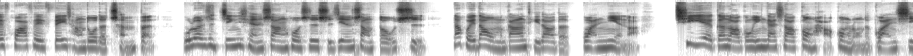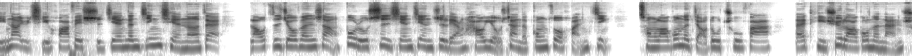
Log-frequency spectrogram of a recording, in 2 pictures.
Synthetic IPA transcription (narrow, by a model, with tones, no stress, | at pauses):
xwa˥fe˥˩ɪfe˥ɪʈ͡ʂʰɑ˧˥ŋt̪̬wɔ˥d̪ə˨ʈ͡ʂʰə˧˥ŋpə̰˨˩˦n | pu˧˥lwə˥˧nʂ̬ɻ̩˥˩t͡ɕi˥ŋt͡ɕʰjɛ˧˥nʂɑ˥˧˨ŋxwɔ˥˧˩ʂɻ̩˥˩ʂɻ̩˧˥t͡ɕjɛ˥nʂɑ˥˩ŋt̪o˥ʊʂɻ̩˥˩ | na˥˩xwe˧˥ɪt̪ɑ˥˩wɔ˨˩mə˦kɑ˥ŋkɑ˥ŋt̪ʰi˧˥t̪ɑ˥˩ʊd̪ə̰˩kwa˦nnjɛ˥˩nlɐ̰˩ | t͡ɕʰi˥˧jɛ˥˩kə˥nlɑ˧˥ʊkʊ˥ŋi˥ŋka˥ɪʂɻ̩˥˧jɑ˥˧ko˥˩ŋxɑ˨˩ʊkʊ˥˩ŋɻʊ̰˧˥ŋd̪ə˧kwa˦nɕi˧na˥˩y˨˩t͡ɕʰi˧˥xwa˥fe˥˩ɪʂɻ̩˧˥t͡ɕjɛ˥nkə˥nt͡ɕi˥ŋt͡ɕʰjɛ˧˥nnə˧t͡sa˥˩ɪ | lɑ˧˥ʊt͡sɹ̩˥t͡ɕjo˥ʊfə˥nʂɑ˥˧ŋpu˥˩ɻu˧˥ʂɻ̩˥˩ɕjɛ˥nt͡ɕjɛ˥˧nʈ͡ʂɻ̩˥˩ljɑ˧˥ŋxɑ˧˥ʊjo˨˩ʊʂa˥˩nd̪ə˩kʊ˥ŋt͡swɔ˥˩xwa̰˧˥nt͡ɕi˥˩ŋ | t͡sʰʊ˧˥ŋlɑ˧˥ʊkʊ˥ŋd̪ə˨t͡ɕjɑ˨˩ʊt̪u˥˩ʈ͡ʂʰu˥fa˥ | la˧˥ɪt̪ʰi˨˩ɕy˥˩lɑ˧˥ʊkʊ˥ŋd̪ə˨na˧˥nʈ͡ʂʰ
